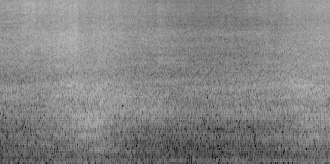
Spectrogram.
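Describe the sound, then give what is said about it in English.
Steady engine hum of a taxi cab driving, a continuous low, moderately quiet drone that swells slightly and settles, with no talk over it. “It's your cab. I'm just driving it.”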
